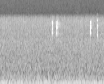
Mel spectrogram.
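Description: Faint computer mouse clicks over near silence: two quick pairs, one about a second in and another near the end.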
